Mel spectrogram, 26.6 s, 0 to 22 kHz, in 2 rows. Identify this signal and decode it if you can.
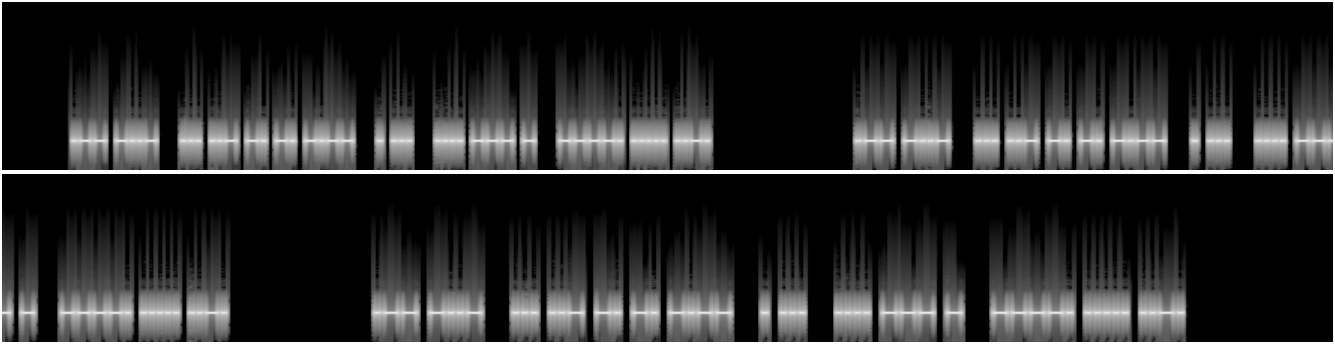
Morse code, heard as a keyed tone, about 29 wpm, 700 Hz. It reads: WX SUNNY ES HOT 95F WX SUNNY ES HOT 95F WX SUNNY ES HOT 95F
